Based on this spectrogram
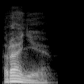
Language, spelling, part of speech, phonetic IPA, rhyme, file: Russian, ранее, adverb / preposition, [ˈranʲɪje], -anʲɪje, Ru-ранее.ogg
- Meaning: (adverb) earlier, already (prior to some time); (preposition) previous to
